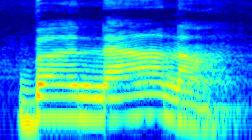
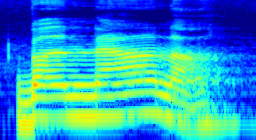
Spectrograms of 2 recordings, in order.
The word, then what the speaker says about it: banana: The correct way to say this is banana, banana. So which syllable is the stressed syllable? Banana, da-da-da. The middle syllable is the stressed syllable. It's the one you hear the loudest and longest. That also means that the unstressed syllables need to be quicker and quieter. So instead of ba, it sounds like ba, because it's unstressed. It's the unstressed schwa sound.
